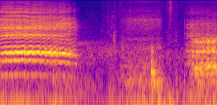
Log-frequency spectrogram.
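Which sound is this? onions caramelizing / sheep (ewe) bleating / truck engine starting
sheep (ewe) bleating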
